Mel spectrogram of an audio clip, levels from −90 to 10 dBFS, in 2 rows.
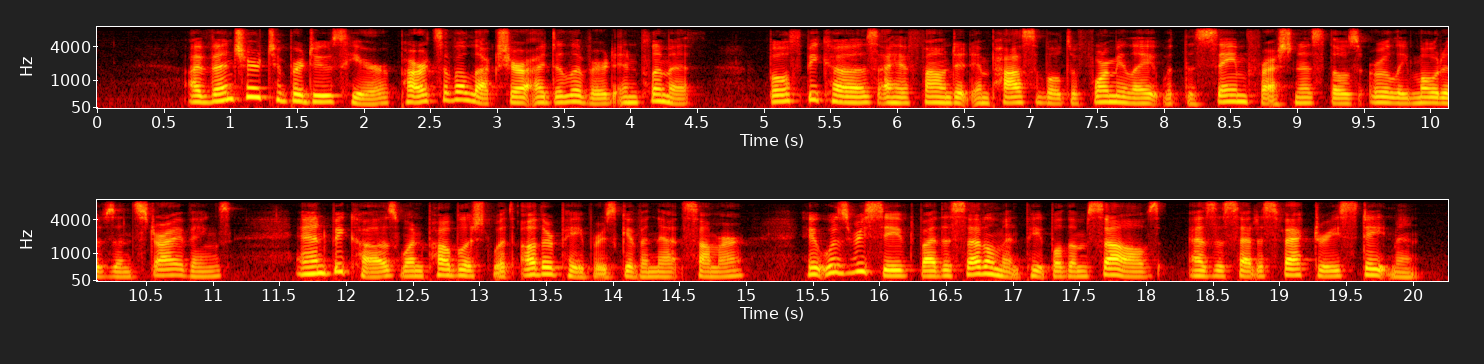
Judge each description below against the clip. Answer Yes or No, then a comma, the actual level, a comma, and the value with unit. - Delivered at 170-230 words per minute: No, average, 155 wpm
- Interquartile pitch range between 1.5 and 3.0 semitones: No, average, 4.2 semitones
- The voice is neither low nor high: Yes, medium, 160 Hz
